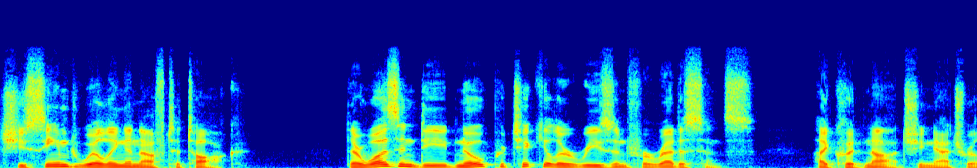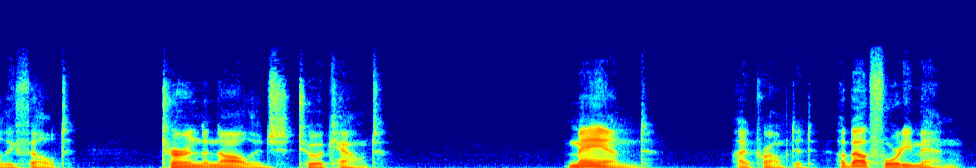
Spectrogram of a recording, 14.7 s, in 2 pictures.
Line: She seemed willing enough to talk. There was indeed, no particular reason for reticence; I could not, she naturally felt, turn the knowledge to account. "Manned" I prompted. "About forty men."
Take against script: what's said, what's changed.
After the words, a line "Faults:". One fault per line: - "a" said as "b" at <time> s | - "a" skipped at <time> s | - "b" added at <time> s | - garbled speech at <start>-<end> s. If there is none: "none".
She seemed willing enough to talk. There was indeed, no particular reason for reticence; I could not, she naturally felt, turn the knowledge to account. "Manned" I prompted. "About forty men."
Faults:
none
